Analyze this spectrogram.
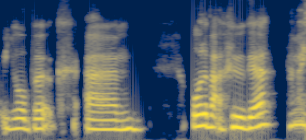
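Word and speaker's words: hygge: we talked about your book um All About Huga am I saying it right I always you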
